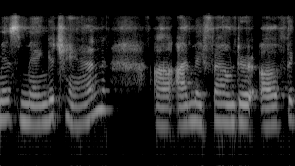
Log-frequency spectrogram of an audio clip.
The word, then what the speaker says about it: Man Nga Chan: Mani Chan is our speaker. Did I say it right? It's Manga Chan.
